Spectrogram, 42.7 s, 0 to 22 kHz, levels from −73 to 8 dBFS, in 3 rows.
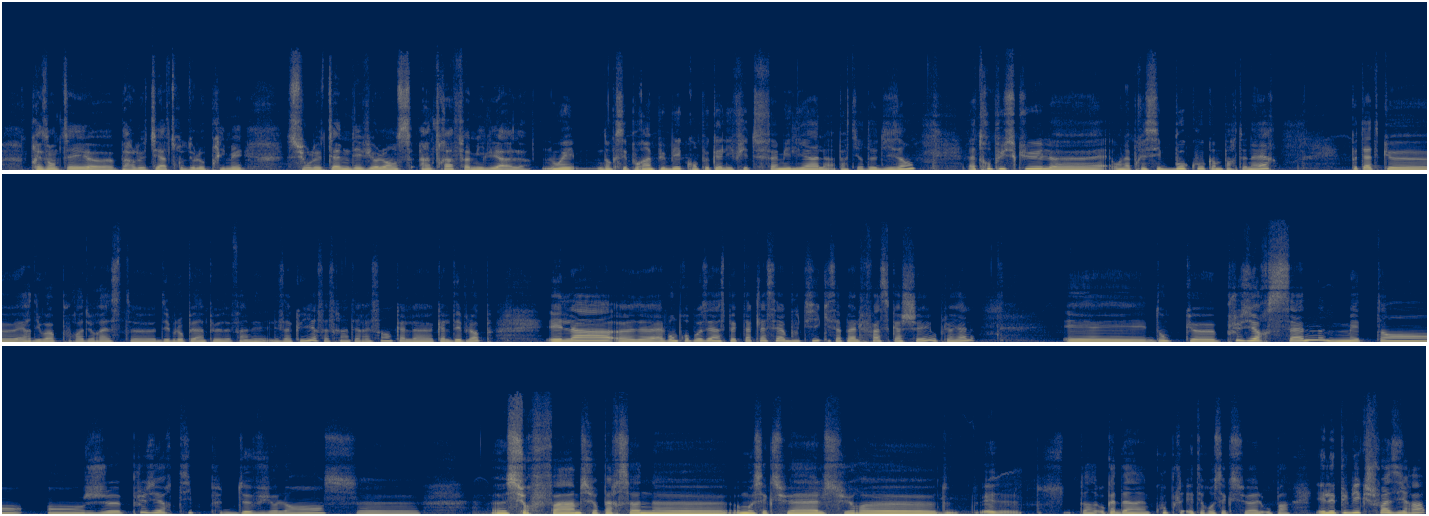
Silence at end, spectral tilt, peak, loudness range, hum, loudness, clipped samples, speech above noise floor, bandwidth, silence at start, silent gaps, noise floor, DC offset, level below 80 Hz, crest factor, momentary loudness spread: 0 s; -6.5 dB/octave; -6 dBFS; 7 LU; none; -25 LUFS; under 0.1%; 30 dB; 15.5 kHz; 0 s; none; -54 dBFS; under 0.1%; -58 dBFS; 18 dB; 11 LU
